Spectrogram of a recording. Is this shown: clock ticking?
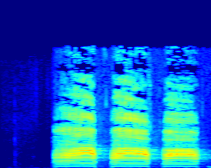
no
